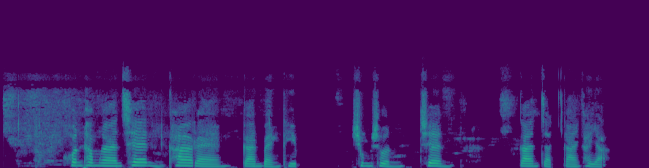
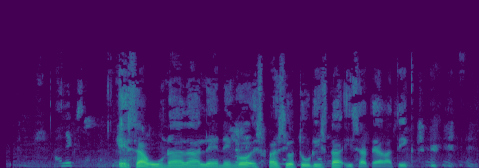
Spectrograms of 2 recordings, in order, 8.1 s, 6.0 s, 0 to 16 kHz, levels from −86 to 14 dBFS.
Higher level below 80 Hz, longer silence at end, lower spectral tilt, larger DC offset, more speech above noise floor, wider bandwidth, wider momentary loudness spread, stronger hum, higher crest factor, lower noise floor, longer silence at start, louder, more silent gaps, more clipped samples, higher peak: first, -66 dBFS vs -72 dBFS; first, 0.55 s vs 0.35 s; second, -2.5 dB/octave vs -5.5 dB/octave; neither; first, 38 dB vs 33 dB; second, 10 kHz vs 11.5 kHz; second, 13 LU vs 20 LU; neither; about the same, 20 dB vs 22 dB; first, -71 dBFS vs -60 dBFS; second, 0.05 s vs 0.7 s; second, -33 LUFS vs -26 LUFS; neither; neither; second, -14 dBFS vs -4 dBFS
